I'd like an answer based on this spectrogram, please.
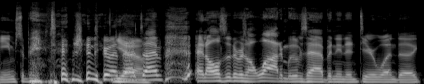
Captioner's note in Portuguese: risos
